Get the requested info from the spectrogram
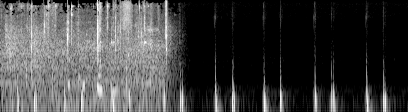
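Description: Heartbeat sound effect: paired low thumps, lub-dub, about once a second. Outdoor background noise runs under it at first and cuts off about three and a half seconds in, leaving the heartbeat alone over a faint steady hum.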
